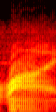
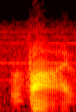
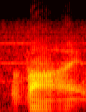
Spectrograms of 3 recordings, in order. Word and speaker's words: wai: of what we call why or vi v should pronounce it with the V sound vi vi is fresh water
